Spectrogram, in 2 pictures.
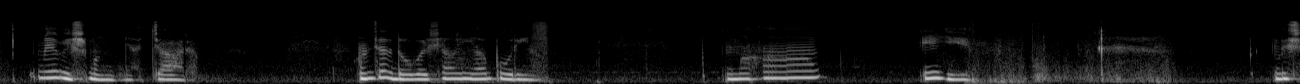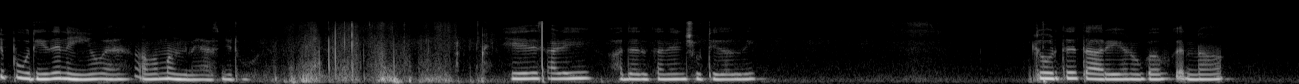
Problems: none marked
